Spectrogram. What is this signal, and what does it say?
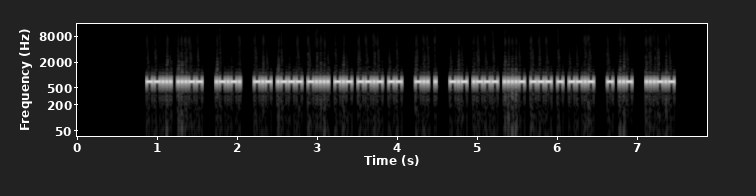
Morse code, heard as a keyed tone, about 51 wpm, 700 Hz. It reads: 73 <AR> KJ6KQM DE KJ4OTQ TU <SK>
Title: Practice QSO - Exchange 4 - Ending - 50wpm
